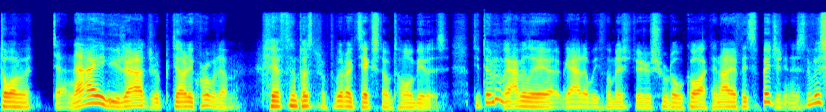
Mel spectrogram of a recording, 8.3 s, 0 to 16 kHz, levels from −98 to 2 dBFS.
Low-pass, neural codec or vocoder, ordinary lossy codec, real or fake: 10.8 kHz; codec, 16 kHz in and 24 kHz out, 0.4 kbps, LongCat-Audio-Codec, four codebook decoder; AAC, 64 kbps; fake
